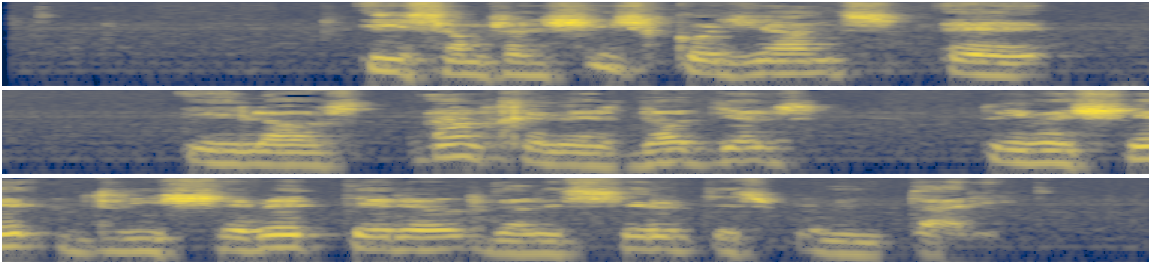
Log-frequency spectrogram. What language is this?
Italian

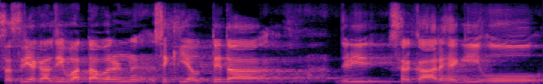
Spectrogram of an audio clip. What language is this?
Punjabi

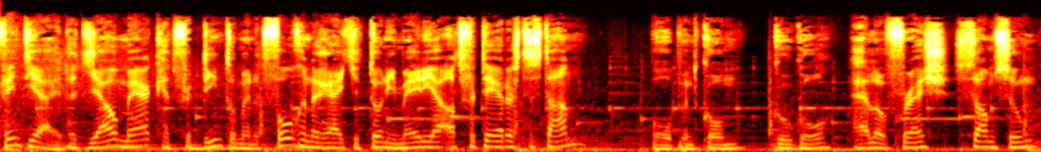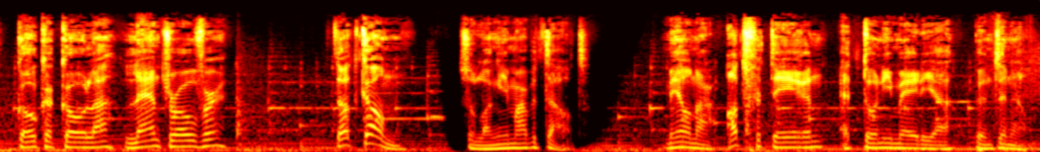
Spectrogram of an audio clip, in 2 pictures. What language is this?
Dutch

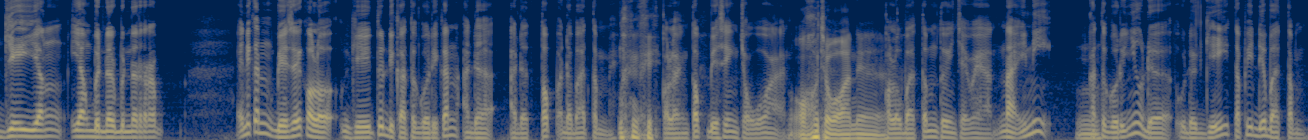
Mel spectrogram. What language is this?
Indonesian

